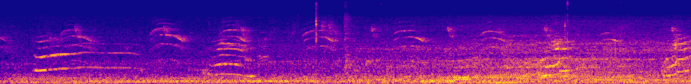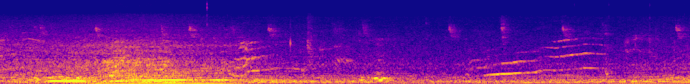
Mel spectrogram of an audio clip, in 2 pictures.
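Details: Baby kittens at milk feeding, calling in repeated high arching meows, busy at the start, scattered through the middle and in a quick run near the end, with a low rumbling drone underneath.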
